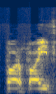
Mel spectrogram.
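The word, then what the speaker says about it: purpose: पर प इ ज परपज क्या हो जाएगा परपोज और ये ई आपका लास्ट में नहीं पढ़ा जाएगा चलिए य हमारा था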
